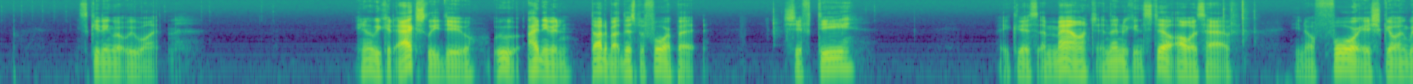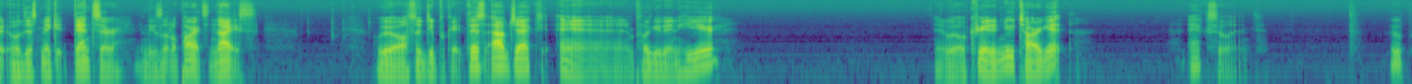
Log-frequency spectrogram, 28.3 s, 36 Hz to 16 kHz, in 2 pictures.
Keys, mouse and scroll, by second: 3.9 click, 7.5 shift+Num_Lock, 7.6 d, 7.9 click, 8.6 click, 12.2 KP_4, 12.4 KP_Enter, 16.6 click, 18.1 shift+d, 18.7 click, 20.2 click, 23.4 click.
